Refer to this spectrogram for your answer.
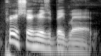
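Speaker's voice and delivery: dry mock uncertainty; sarcastic. Real, not acted. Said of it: "I'm being sarcastic".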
